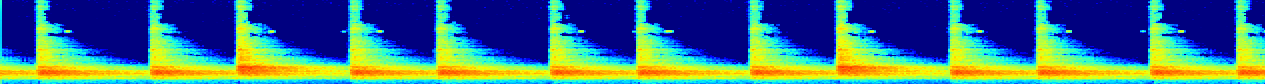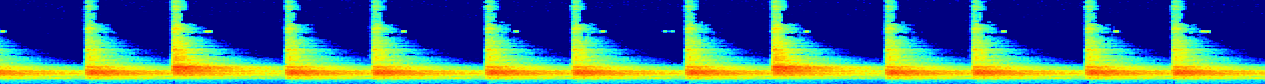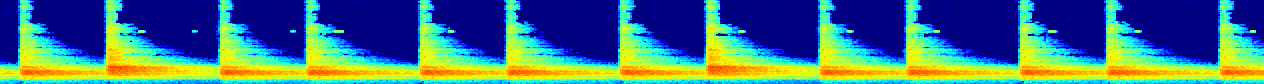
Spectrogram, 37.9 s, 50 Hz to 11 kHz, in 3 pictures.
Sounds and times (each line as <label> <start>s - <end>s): reverbed paultretched click track 0.0s - 37.9s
